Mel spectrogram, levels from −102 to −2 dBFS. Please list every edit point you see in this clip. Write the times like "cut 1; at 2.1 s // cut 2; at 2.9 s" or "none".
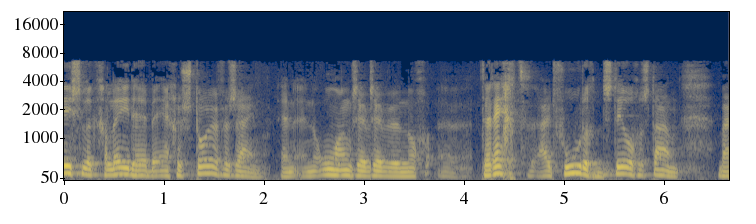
cut 1; at 2.1 s // cut 2; at 3.1 s // cut 3; at 4.1 s // cut 4; at 5.4 s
